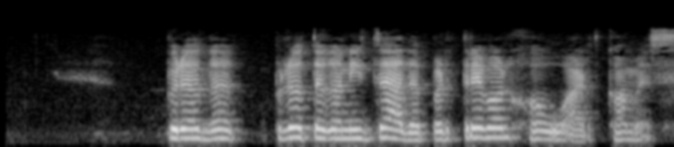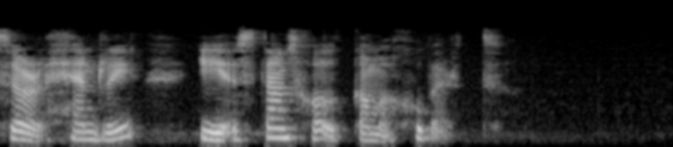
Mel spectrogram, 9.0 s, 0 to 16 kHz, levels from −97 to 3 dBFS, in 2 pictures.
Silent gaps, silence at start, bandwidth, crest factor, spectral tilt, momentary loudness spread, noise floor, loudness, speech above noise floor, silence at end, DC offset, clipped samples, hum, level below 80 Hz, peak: none; 1.1 s; 7.8 kHz; 20 dB; -4 dB/octave; 13 LU; -76 dBFS; -21 LUFS; 55 dB; 1.2 s; under 0.1%; under 0.1%; none; -66 dBFS; -2 dBFS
